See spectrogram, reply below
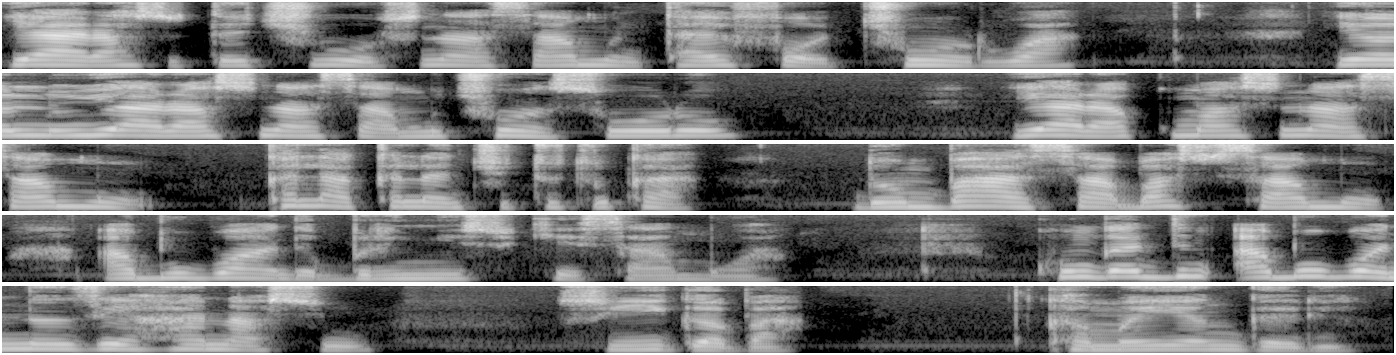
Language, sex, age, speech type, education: Hausa, female, 30-45, spontaneous, tertiary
